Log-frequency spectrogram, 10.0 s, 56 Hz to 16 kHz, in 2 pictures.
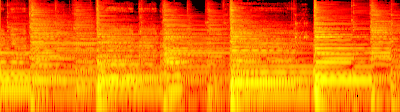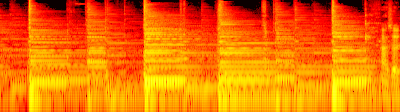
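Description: Gibson Studio steel-string acoustic guitar, in double drop D tuned down a half step, played slowly around a D chord with D7 and D9 changes (mixolydian notes). A chord or note is struck roughly every three-quarters of a second, and each one rings out and fades before the next.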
